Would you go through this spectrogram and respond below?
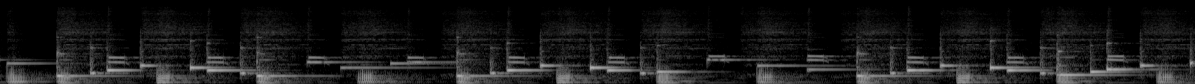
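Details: Looping marimba-style melody over a steady percussion beat at about two beats per second; no animal sound.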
